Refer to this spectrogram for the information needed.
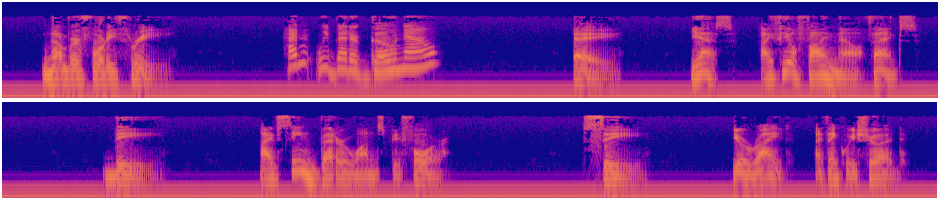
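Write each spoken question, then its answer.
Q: Hadn't we better go now?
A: C: You're right, I think we should.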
